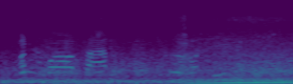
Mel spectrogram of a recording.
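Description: An old-style rural rice milling machine in an Isan village starts up, its low engine rumble building steadily and growing louder, with people talking over it.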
